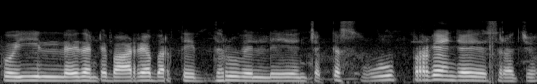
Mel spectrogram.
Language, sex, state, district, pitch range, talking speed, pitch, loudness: Telugu, female, Andhra Pradesh, Sri Satya Sai, 165-185 Hz, 120 wpm, 175 Hz, -16 LUFS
